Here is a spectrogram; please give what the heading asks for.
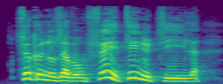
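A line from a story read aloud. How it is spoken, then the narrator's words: Sad. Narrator (French): répondit tristement Katina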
